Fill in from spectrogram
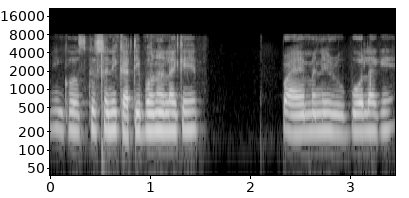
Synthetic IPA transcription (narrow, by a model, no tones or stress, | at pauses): amiɡʱɔsɡɔsɔnikatibɔnalaɡɛ | pajɛmanɛɹubɔlaɡɛ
